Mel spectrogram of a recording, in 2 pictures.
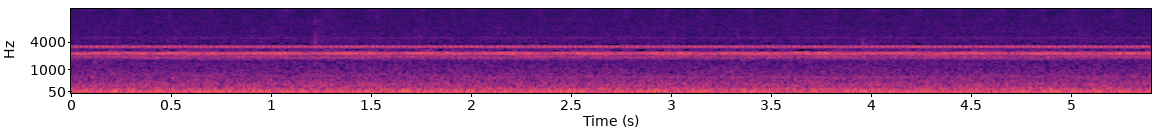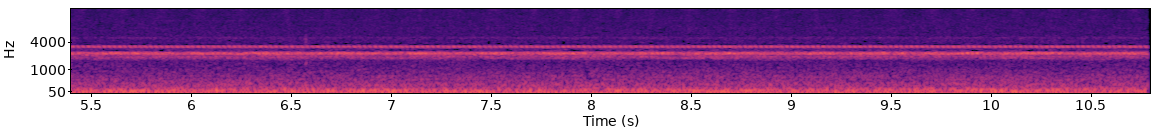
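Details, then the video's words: Cricket heard as relaxation sound, giving a constant high trill of two close tones that stays level throughout, with soft low rumbling noise underneath. "Świerszcz. Dźwięki relaksacyjne"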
